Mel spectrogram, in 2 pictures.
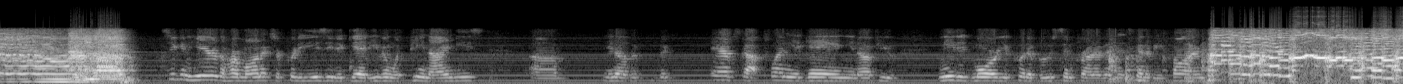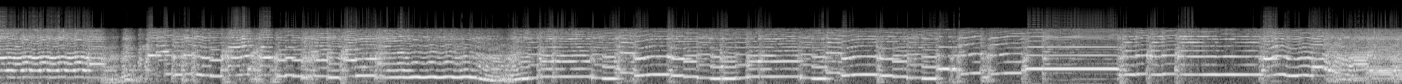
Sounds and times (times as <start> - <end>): Rock music: 0.0 - 1.4, 11.9 - 28.0
Tapping (guitar technique): 0.0 - 1.4, 10.4 - 28.0.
